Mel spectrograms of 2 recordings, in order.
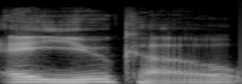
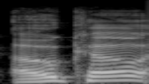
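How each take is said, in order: First: The name is said as separate letters. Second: The name is said as one smooth word. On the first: "in theory, it's A U co" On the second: "Oko, as you would say"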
